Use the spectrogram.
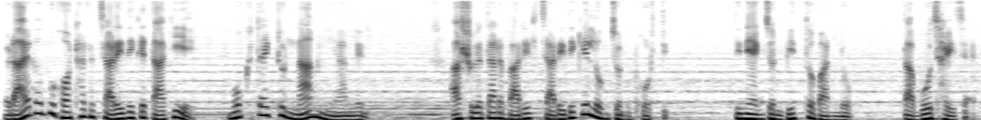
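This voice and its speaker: A man's voice: mid-range voice, animated, moderate pace, darkish tone, soft background music. A man narrating a scripted detective story in a dramatic storytelling style.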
